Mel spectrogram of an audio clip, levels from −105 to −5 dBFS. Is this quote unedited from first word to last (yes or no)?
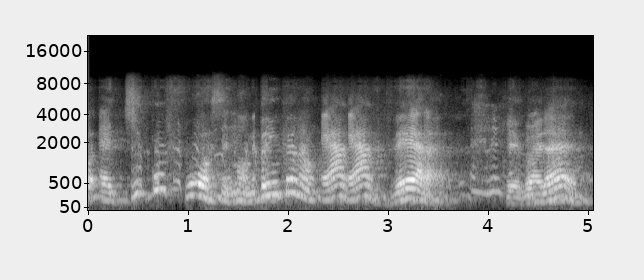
no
